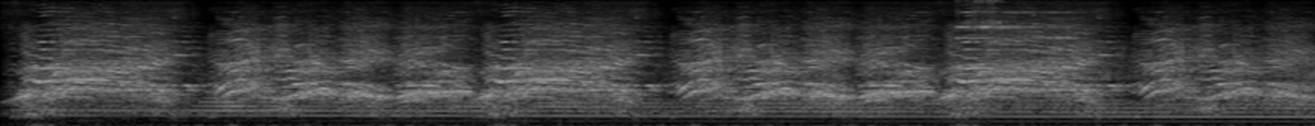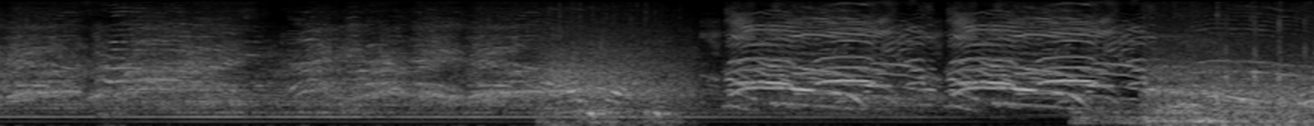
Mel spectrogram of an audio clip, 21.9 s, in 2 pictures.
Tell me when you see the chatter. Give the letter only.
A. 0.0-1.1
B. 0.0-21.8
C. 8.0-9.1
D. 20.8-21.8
B.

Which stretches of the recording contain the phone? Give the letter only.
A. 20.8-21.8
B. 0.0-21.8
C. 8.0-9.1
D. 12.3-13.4
C.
